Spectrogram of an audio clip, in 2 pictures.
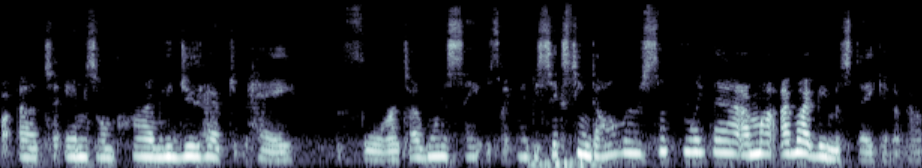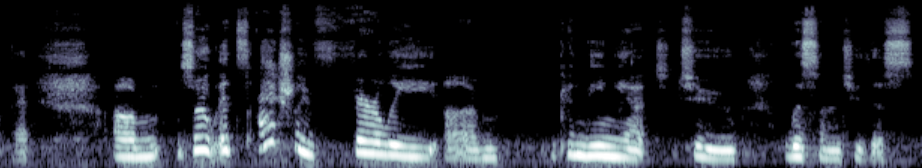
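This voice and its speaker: A woman's voice: lowish voice, darkish tone, a little hiss or hum. A woman giving a casual, unscripted review to viewers as a channel host, chatty and rambling, often circling back to repeat herself.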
